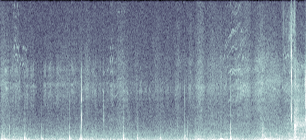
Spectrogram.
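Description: Dry-erase marker writing on a whiteboard in faint, scattered short strokes, with two low thumps near the end.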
